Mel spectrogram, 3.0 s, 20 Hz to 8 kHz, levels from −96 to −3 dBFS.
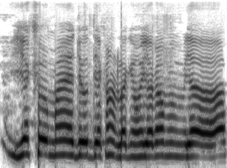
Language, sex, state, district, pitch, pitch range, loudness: Garhwali, male, Uttarakhand, Uttarkashi, 240 Hz, 230-255 Hz, -11 LUFS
